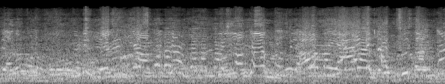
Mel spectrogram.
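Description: A crowd of men and women talking over one another, several voices at once with no single speaker standing out.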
